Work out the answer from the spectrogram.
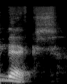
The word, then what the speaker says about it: Nicks: which is funny because her name just rhymes with mix a little bit and that's uh Stevie Nicks oh this is gonna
